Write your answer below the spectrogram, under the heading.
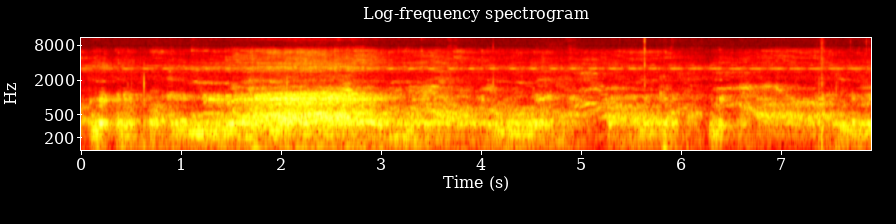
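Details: A howler monkey, recorded 20 March 2014, gives a deep, rasping roar that swells loudly, then fades into rough grunting.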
